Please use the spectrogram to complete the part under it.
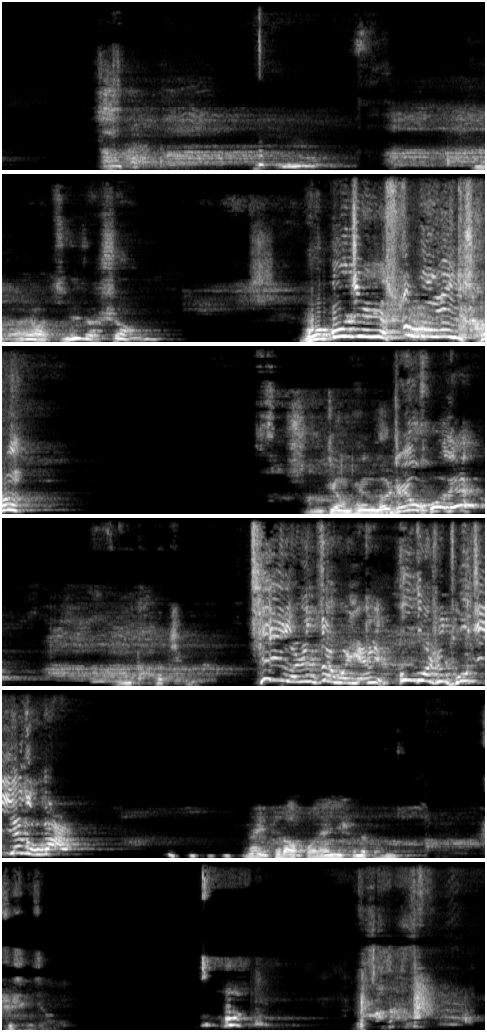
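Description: A middle-aged man speaks nearby with a taunting, animated tone.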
